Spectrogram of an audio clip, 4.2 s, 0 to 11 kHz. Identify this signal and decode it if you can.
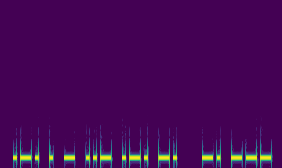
Morse code, heard as a keyed tone, about 22 wpm, 700 Hz. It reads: RETURN NO
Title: Sentences from Top 800 Words 22wpm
